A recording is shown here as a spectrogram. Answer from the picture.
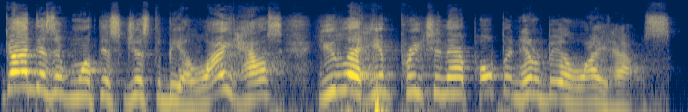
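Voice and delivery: loud, high-pitched pulpit exhortation; preaching at full force. Acted. Pastor urging his church to take up ministry, preaching at full force. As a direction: preach it hard to the pews.

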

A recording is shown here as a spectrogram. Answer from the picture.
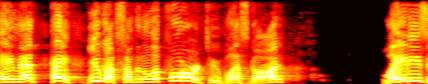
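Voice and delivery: high, loud, fired-up preaching; full-force preaching. Real, not acted. Preacher rousing the men and ladies, loud and high. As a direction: drive it home to the congregation, loud and high.

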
